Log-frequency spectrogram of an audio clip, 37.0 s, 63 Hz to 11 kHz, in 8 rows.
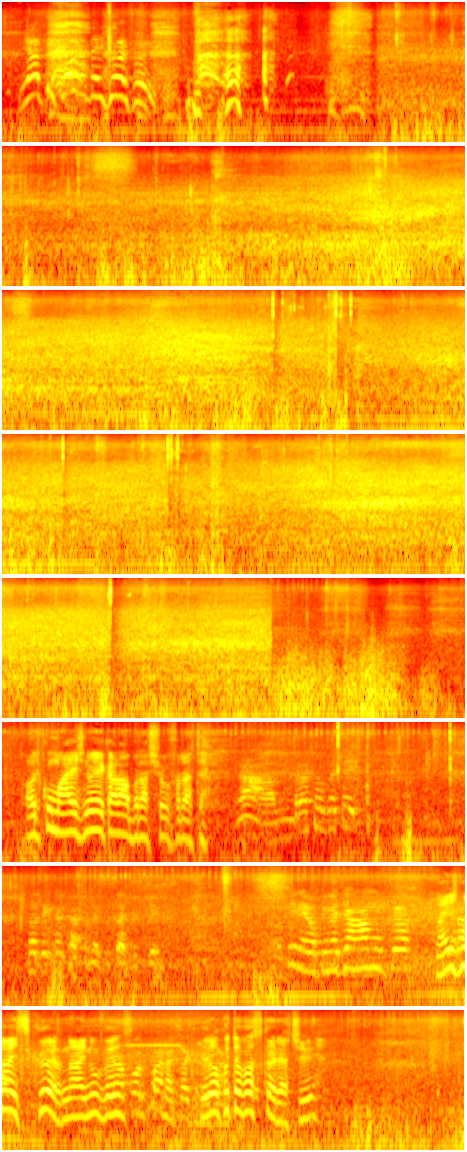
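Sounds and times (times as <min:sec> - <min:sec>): cars passing: 0:00.0 - 0:37.0
bicycle clicks and knocks: 0:03.9 - 0:06.6, 0:11.8 - 0:13.4, 0:14.4 - 0:17.6, 0:25.2 - 0:30.3.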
